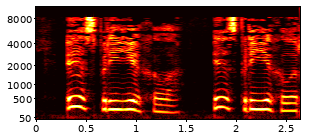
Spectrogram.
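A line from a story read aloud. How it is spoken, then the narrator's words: Joyful voices all around. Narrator (Russian): раздалось со всех сторон так радостно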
